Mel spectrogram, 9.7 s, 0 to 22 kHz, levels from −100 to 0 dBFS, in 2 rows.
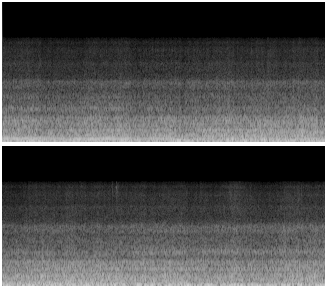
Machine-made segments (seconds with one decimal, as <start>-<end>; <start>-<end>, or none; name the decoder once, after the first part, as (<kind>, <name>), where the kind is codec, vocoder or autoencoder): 0.0-1.7 (autoencoder, DAC-VAE); 2.9-8.5; 9.1-9.7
